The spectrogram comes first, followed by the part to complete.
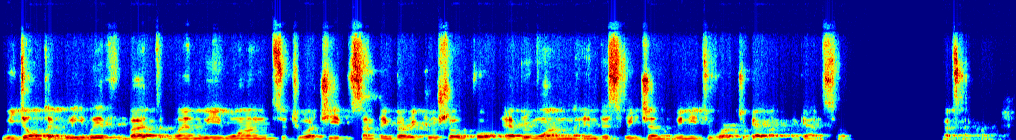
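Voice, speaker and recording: A man on a panel who gave a presentation, adding comments in a measured, explanatory way. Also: on the low side, dark tone, reverberant, poor audio. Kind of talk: panel discussion.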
